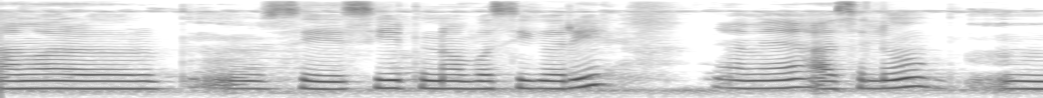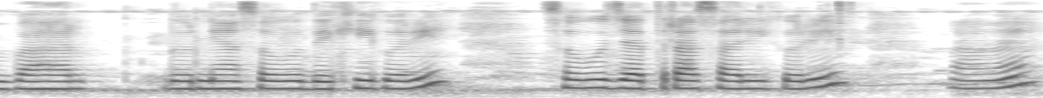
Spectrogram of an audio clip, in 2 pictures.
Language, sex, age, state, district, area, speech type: Odia, female, 30-45, Odisha, Bargarh, urban, spontaneous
